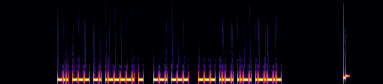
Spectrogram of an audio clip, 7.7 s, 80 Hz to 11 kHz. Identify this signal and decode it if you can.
Morse code, heard as a keyed tone, about 40 wpm, 700 Hz. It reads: DON'T GO OFF.
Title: A Sound Of Thunder 40wpm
